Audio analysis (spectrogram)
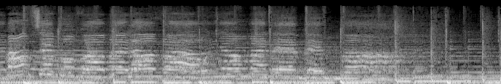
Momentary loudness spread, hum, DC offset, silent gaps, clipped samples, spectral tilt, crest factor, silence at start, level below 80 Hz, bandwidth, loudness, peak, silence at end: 3 LU; none; under 0.1%; none; under 0.1%; -5.5 dB/octave; 10 dB; 0 s; -16 dBFS; 16.5 kHz; -11 LUFS; 0 dBFS; 0 s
